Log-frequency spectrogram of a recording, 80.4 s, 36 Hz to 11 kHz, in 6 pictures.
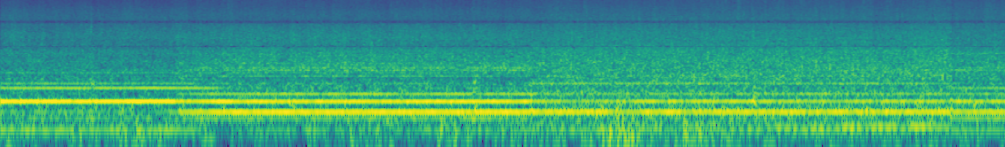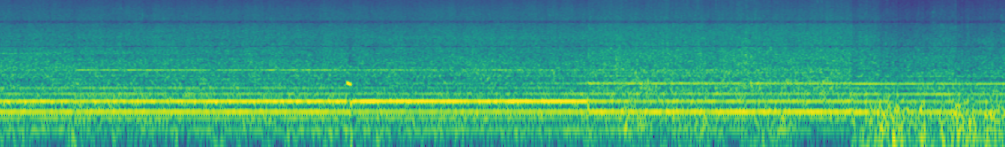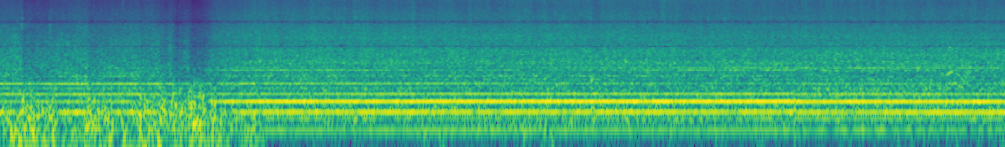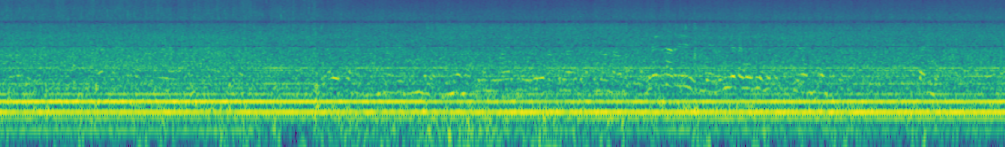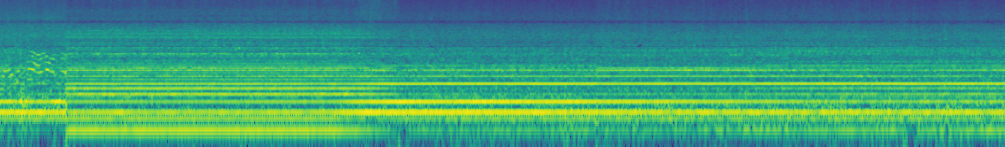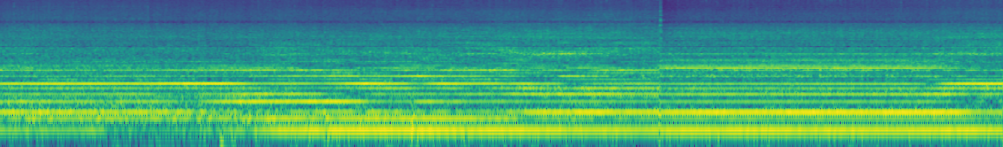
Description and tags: India Backwaters House-Boat 1 (Engine Sound, Waves, Low Voices)
India Backwaters House-Boat no. 1. The outboard engine was always on, so you hear its noise, the waves and low voices
Anchor, Backwaters, Birds, Engine, Field-recording, House-Boat, India, Voices, Water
